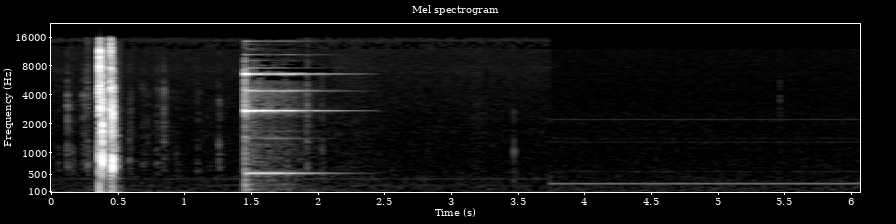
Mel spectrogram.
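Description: A sharp click, then a single bell-like ding about a second later that rings out and fades within a second: the notification chime of an animated subscribe-button overlay.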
